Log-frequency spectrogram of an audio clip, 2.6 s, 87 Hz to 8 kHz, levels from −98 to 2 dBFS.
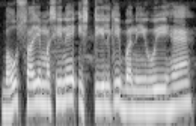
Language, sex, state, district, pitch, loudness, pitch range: Hindi, male, Uttar Pradesh, Shamli, 190 Hz, -13 LUFS, 165-205 Hz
